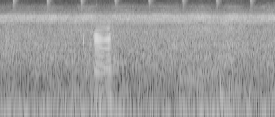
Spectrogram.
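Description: Steady outdoor background rumble, strongest in the deep lows, with an even hiss above it. A man says a brief 'eh' a little under a second in.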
